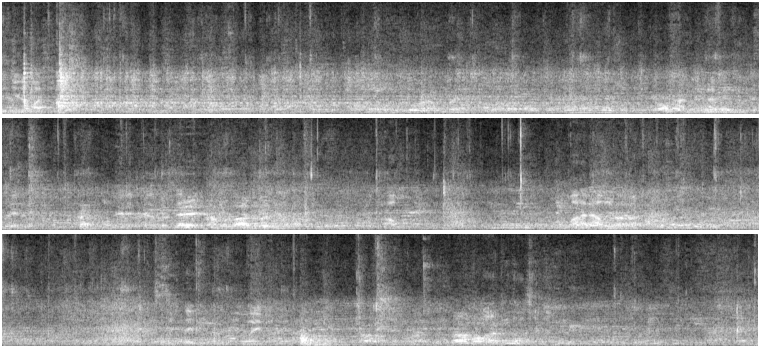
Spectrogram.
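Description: Casino chips click and clatter as they are placed and stacked.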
